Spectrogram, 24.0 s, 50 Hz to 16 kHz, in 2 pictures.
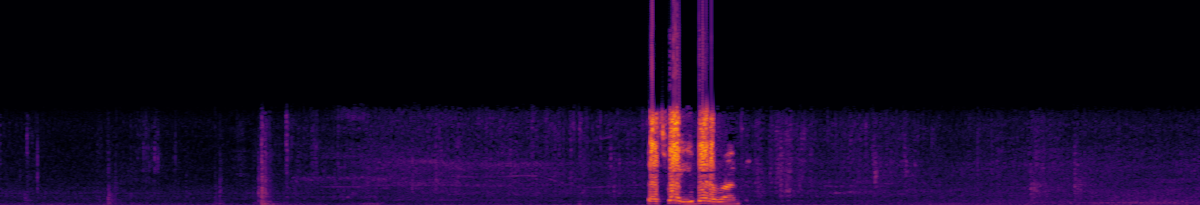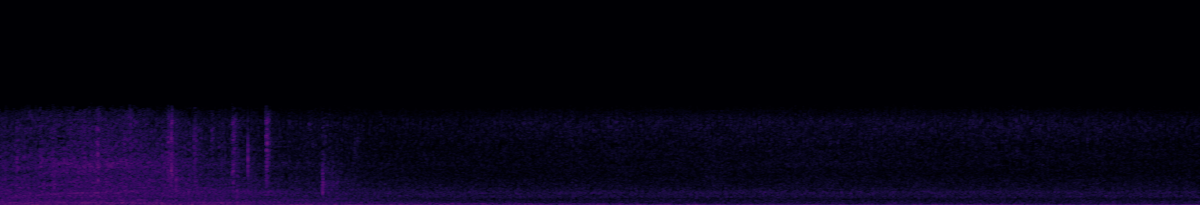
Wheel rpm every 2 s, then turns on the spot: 0, 0, 0, 0, 0, 0, 0, 0, 0, 0, 0, 0.
none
